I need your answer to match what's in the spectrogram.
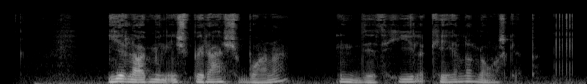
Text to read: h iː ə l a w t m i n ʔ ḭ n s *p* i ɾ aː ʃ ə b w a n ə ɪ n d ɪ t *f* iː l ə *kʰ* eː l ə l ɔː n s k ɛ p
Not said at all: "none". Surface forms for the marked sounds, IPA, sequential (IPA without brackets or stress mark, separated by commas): p, h, kʰ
